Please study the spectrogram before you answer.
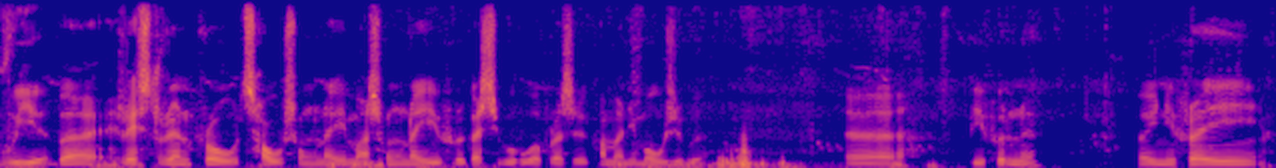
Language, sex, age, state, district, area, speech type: Bodo, male, 18-30, Assam, Udalguri, rural, spontaneous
